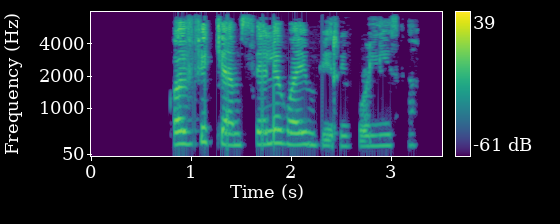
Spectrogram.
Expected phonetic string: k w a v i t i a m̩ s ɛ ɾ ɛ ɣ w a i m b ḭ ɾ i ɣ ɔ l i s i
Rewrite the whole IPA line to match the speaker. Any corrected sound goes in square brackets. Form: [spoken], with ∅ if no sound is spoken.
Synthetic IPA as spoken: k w a v i [k] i a m̩ s ɛ [l] ɛ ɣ w a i m b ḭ ɾ i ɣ ɔ l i s [a]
